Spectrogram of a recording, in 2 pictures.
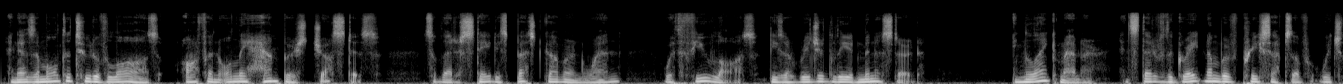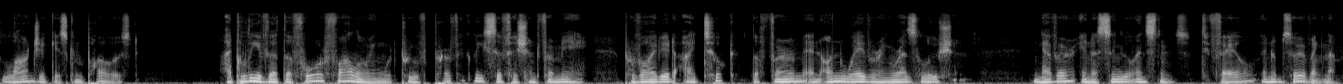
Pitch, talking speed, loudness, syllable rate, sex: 110 Hz, 155 wpm, -20 LUFS, 5.3 syllables/s, male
